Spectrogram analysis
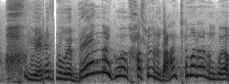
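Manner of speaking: high, exasperated grumble to herself; fed up, complaining on the way home; high pitched mock exasperation; grumbling complaint.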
